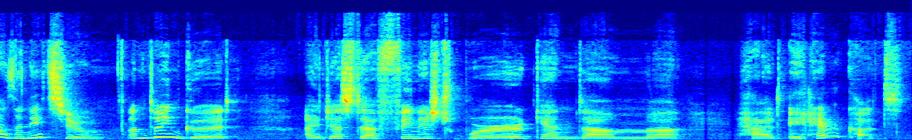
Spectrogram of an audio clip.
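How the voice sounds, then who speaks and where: Young chinese woman livestreaming from home, chatty, laughs a lot, slightly high voice, faint background hum. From China. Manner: chatty, laughs often, greets viewers by name. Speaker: livestream host. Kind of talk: casual livestream chat with viewers. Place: home in the evening.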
